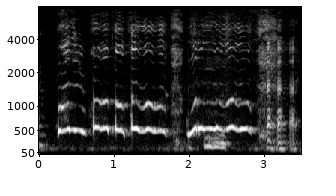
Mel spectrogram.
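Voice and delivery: high sung wail. Retold or imitated. Voiceless shock at the threat.

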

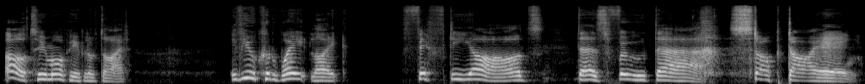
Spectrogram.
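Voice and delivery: mock exasperation at the dying crew; exasperated game mockery. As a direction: spell it out slowly in disbelief. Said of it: "It's just like".

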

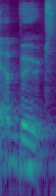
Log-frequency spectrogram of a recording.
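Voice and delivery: "boot" said for about, with an oo; Canadian "boot" vowel. Shown as a demonstration. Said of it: "do you think Canadians say".

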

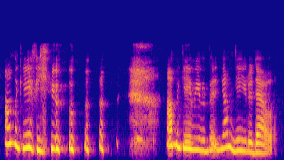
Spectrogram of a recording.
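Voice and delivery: high, loud, laughing through words; laughing while talking. Real, not acted. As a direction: giggle out the punchline.

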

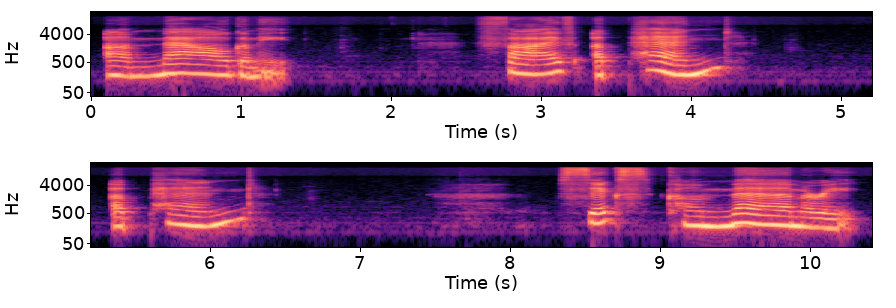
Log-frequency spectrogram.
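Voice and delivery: each word said twice, clear and loud, teacher voice; pronunciation drill. Shown as a demonstration. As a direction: read the word list slowly and carefully for pupils to repeat. Reads the vocabulary list aloud.

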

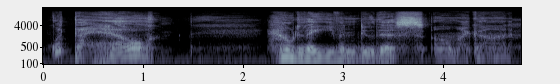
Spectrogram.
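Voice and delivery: exasperated low whisper. Acted. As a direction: whisper it in disbelief. Frustrated with unlabeled buttons.

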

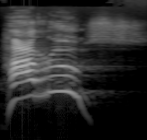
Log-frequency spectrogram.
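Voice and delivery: high, loud command; preacher thundering you must forgive; commanding shout. Acted. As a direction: bark it as an order. Preacher voicing Jesus's command.

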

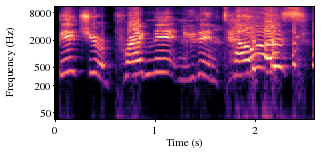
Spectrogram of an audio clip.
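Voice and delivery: high, loud reenacted tirade; outraged yelling. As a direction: scold the cat at full volume. Acted scolding of the cat in labor.

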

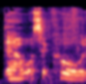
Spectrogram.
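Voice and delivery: ordinary delivery

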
